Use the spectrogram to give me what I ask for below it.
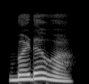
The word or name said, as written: ಬಾಡವ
